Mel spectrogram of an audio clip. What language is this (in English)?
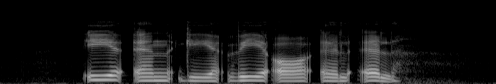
Swedish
